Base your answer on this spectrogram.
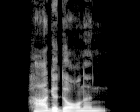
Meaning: dative plural of Hagedorn
- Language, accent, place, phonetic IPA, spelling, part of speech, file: German, Germany, Berlin, [ˈhaːɡəˌdɔʁnən], Hagedornen, noun, De-Hagedornen.ogg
